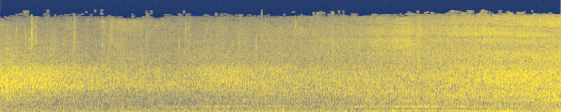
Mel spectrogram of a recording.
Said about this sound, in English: What about that car that just went by?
